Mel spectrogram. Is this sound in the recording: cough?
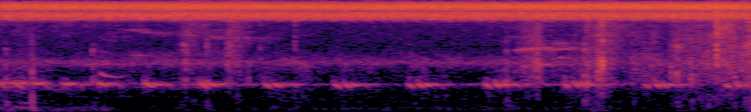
no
